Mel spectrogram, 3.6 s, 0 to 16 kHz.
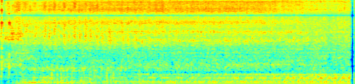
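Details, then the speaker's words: Dual-quad V8 in a 1914 vehicle build with direct, non-progressive linkage; idle still a little fast. It fires right up and settles to a steady, even idle with no misses. There is heavy smoke at startup, which the owner suspects is an oil seal. Normal start and idle. "Quite a bit of smoke when you first start it. Pretty sure that's the oil seal, but at least it's starting up good and idling good."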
